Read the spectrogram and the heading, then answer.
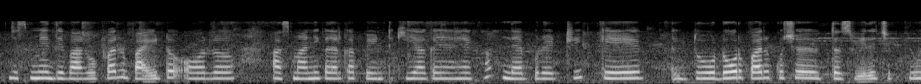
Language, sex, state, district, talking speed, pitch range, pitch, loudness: Hindi, female, Bihar, Samastipur, 135 wpm, 270-290 Hz, 275 Hz, -18 LUFS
